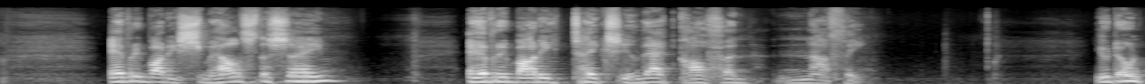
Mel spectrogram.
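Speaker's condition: No condition

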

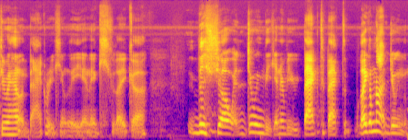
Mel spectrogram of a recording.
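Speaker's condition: Cerebral palsy; diagnosed at age 2

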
